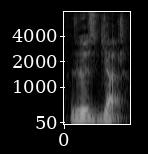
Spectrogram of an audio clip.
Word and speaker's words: rüzgar: This is pronounced rüzgar, rüzgar. So it's actually like this, rüzgar, rüzgar. Okay, rüzgar means wind.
